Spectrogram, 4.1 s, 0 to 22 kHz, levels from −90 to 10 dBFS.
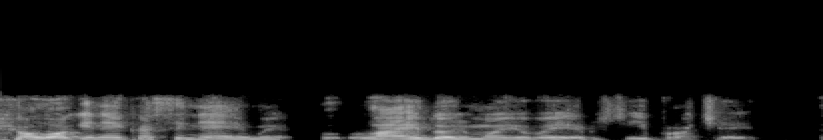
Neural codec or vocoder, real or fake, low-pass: none; real; 7.2 kHz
